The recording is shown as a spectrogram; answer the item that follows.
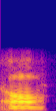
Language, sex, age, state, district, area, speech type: Manipuri, male, 60+, Manipur, Imphal East, urban, conversation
